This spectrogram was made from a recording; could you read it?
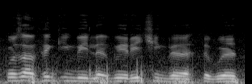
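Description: A man's voice: fairly high pitch, steady tone, moderate pace. Blunt South African man ranting outdoors. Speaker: vlogger. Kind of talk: outdoor walking vlog. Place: windy beach at an estuary mouth, outdoors. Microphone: phone camera held at arm's length. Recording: wind and outdoor noise.

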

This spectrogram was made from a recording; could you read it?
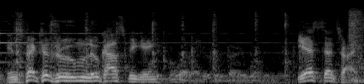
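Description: An actor playing a businesslike police inspector in a radio drama, giving clipped instructions. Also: male voice, a little high, animated, measured pace, a crowd in the background. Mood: brisk, official. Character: brisk male police inspector issuing orders by telephone.

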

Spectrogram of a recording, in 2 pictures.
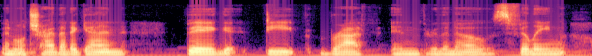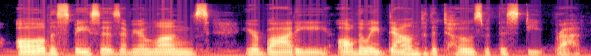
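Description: A woman guiding a yoga nidra meditation in a soothing, unhurried way, leaving pauses between instructions. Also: deep voice, little pitch movement, a little mellow. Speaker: meditation guide. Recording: music behind the voice. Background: music.

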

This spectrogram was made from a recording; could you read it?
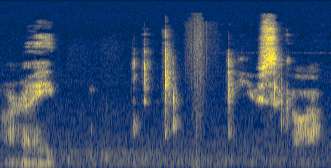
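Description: A man playing a feisty werewolf boyfriend who grumbles and swears sarcastically through a scary video game in a breathy, whispery voice. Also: drawn-out words. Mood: annoyed muttering. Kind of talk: gameplay roleplay, muttered reactions.

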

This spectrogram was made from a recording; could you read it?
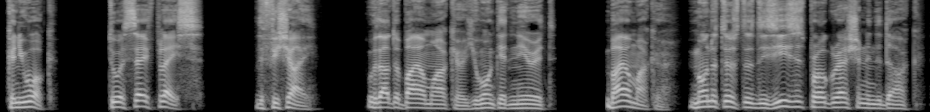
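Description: A man performs a hardened male video game survivor with a medium-pitched voice. He sounds worn by the world, sardonic and streetwise, with menace never far off. The delivery is dramatic and the sound is close and dry, free of room. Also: no echo, lightly acted. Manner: gritty, sardonic, foul-mouthed.

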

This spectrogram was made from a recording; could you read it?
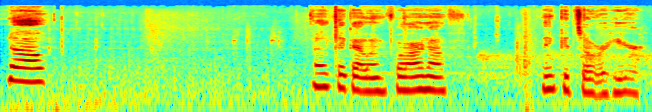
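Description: A woman's voice: mid-range voice, expressive, normal speed, darkish tone, slight background noise. A young woman with a stuffy cold, rambling sleepily and full of fillers while playing a video game. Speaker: gaming streamer. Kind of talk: casual let's-play commentary.

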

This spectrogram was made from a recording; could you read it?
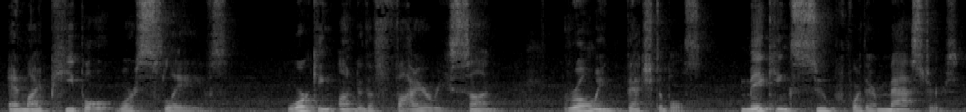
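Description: A loving Haitian grandmother from a picture book, read by a man. The storytelling is slow and dramatic, each phrase measured out. Faint noise sits behind the voice. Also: fairly low pitch, a little mellow.

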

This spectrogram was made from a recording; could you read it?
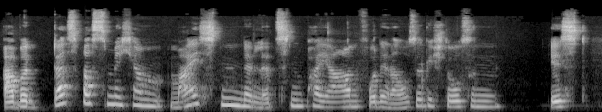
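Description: Husky-voiced woman speaking earnestly. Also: mid-range voice, a little slow. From Czech Republic. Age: 40s. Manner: earnest, reflective, with frequent hesitations. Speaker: historian. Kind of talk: personal video statement. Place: home study lined with bookshelves. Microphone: laptop webcam mic.

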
